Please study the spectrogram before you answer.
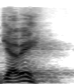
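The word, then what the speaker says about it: Yahweh: quiere decir mi señor de hecho la pronunciación es llave entonces lo hicieron físicamente y unos le llaman ya ve y así lo escriben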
